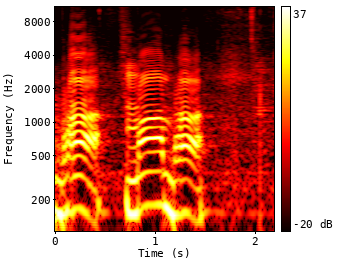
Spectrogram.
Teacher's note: भ जो है ओठ टच कर रहा है · घोष भी है, महाप्राण भी है और ओठ बोल रहा है इसमें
